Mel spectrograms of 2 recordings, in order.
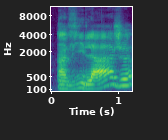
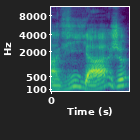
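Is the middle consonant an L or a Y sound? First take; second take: L; Y. First: The middle consonant is an L sound. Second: The middle consonant is a Y sound. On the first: The speaker calls it right. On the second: The speaker calls it wrong.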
